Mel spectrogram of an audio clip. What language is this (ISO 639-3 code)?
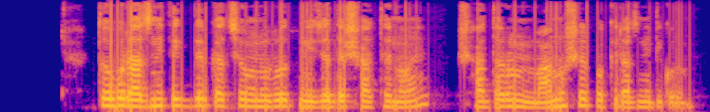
ben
